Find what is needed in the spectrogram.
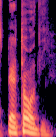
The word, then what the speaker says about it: Bartholdi: Yes, Bartholdi.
